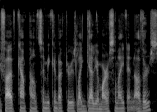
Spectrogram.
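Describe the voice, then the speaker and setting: This man has a dark, mellow tone, a fairly low pitch, and a Quebec French accent, speaking at a moderate pace. The sound is dry and close with no echo, over a quiet background. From Quebec, Montreal. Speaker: research funding executive. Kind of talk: interview.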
